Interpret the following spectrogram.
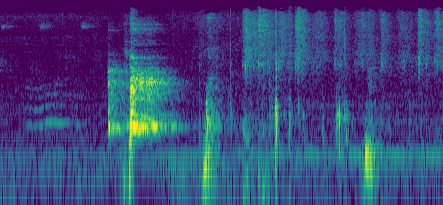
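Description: A dachshund puppy barks once, loudly, about a second in, followed by a few shorter, sharper sounds.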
